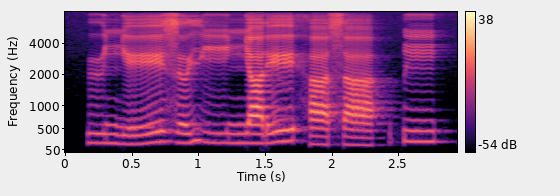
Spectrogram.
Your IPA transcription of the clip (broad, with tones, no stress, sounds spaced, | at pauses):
ɨ˨ ɲ eː˨˦ z ə˨˦ j iː˨ ɲ a˧ ɾ eː˦ h a˨ s a˨ | p ĩ˦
